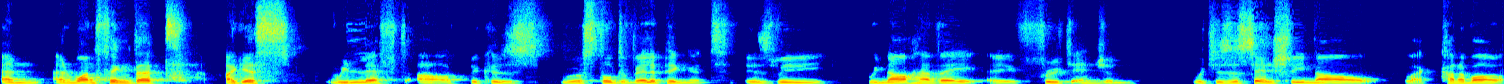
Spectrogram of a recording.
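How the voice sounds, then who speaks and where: A man's medium-pitched voice with a dark, mellow tone, monotone, flat intonation, a moderate pace and a slight South African accent. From South Africa, Cape Town. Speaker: head of software engineering at a drone startup. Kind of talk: interview.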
